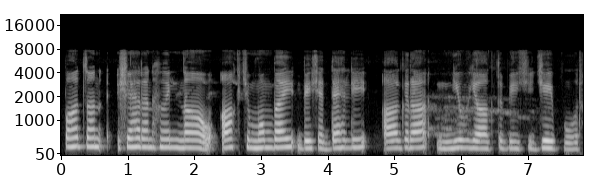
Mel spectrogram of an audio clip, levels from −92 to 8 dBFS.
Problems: background sounds at intervals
